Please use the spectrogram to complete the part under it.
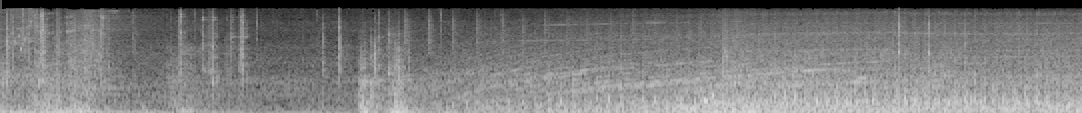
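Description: A helicopter in the Fortnite video game whirs with a steady, building rotor drone, punctuated by a few sharp mechanical clicks and creaks, moderately loud and without voices.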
